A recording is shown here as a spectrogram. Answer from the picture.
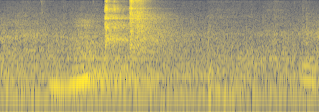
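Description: Two quick, high clinks about a fifth of a second apart, with a ringing edge, just after a short rising voice-like sound.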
